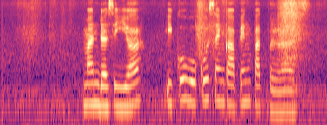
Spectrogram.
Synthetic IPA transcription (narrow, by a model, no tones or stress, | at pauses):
manɖasijɔʔikuwukusɪŋkapɪŋpat̪̚b̥əlas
